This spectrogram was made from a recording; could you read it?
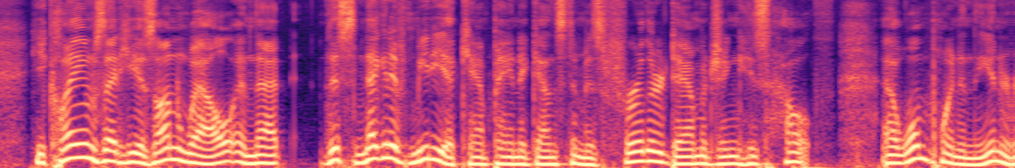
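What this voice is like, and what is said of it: Usual voice. Nothing is said of it.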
